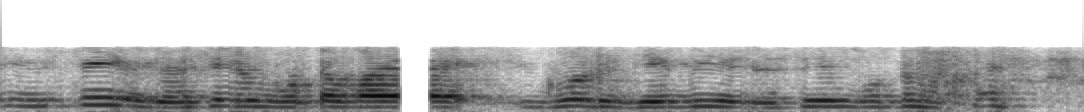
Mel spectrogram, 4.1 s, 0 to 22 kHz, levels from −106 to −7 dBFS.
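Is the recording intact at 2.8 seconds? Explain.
No. From 2.75 to 2.82 s there is VoIP packet loss concealed by the speech codec. The gap fits one lost 30 ms frame. The decoder filled it by repeating its last pitch and filter at falling gain. That produces a brief buzzy or noisy, fading smear. The codec's G.723.1 coding is also present there, as it is throughout. It cuts everything above 4 kHz. Its slow voice model and low rate, which points to about 6 kbit/s, leave the speech heavily muffled and hoarse, with blurred consonants.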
